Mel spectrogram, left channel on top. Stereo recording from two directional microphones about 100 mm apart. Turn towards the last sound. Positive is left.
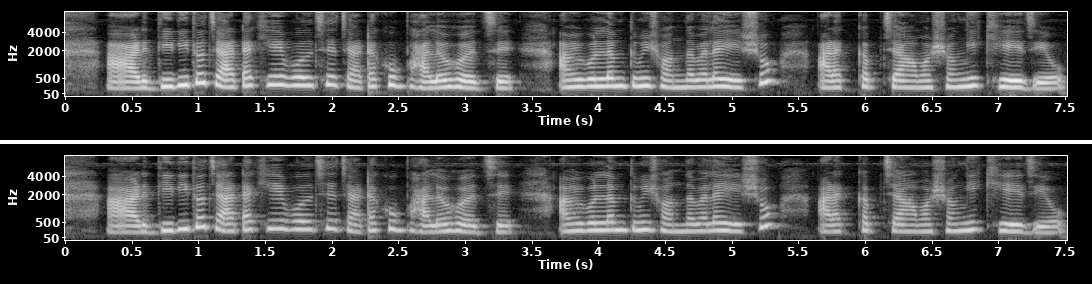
turn(degrees=35)  # may be behind; listen again after turning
